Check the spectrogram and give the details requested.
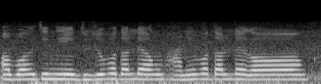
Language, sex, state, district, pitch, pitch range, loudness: Chakma, female, Tripura, Dhalai, 235 Hz, 230-235 Hz, -12 LUFS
